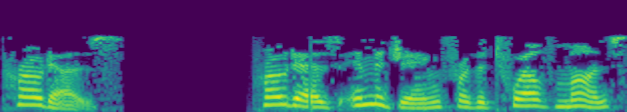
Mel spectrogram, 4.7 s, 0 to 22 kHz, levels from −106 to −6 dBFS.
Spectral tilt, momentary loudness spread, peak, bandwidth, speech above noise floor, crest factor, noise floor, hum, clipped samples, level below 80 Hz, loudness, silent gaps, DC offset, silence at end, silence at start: -4 dB/octave; 10 LU; -4 dBFS; 6 kHz; over 72 dB; 16 dB; under -90 dBFS; none; under 0.1%; -60 dBFS; -19 LUFS; 0.93-1.85 s; under 0.1%; 0 s; 0.05 s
